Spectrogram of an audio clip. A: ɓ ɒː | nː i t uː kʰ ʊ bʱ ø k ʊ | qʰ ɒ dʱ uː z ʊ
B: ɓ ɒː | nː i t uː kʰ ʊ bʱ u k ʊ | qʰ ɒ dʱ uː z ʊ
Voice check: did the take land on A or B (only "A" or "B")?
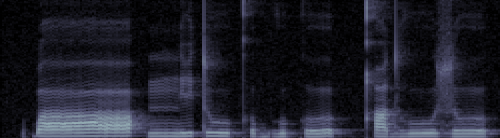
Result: B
